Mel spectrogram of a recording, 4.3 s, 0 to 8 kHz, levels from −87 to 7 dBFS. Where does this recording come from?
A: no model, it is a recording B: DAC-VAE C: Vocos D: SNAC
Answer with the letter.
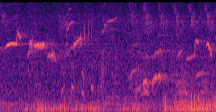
C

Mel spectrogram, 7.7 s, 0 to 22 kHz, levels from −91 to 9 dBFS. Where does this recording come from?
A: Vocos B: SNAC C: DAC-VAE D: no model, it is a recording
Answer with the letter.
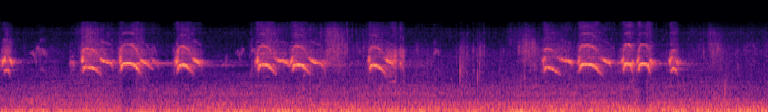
A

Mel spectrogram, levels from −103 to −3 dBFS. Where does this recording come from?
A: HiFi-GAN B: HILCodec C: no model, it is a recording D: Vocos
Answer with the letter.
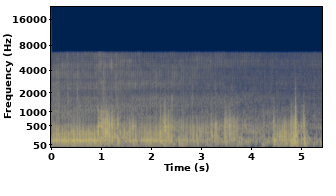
D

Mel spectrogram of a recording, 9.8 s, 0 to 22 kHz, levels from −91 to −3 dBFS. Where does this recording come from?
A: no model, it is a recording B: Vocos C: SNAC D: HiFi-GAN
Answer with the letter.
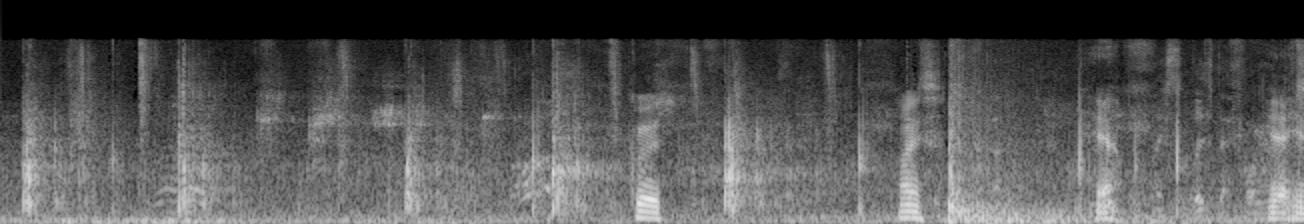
A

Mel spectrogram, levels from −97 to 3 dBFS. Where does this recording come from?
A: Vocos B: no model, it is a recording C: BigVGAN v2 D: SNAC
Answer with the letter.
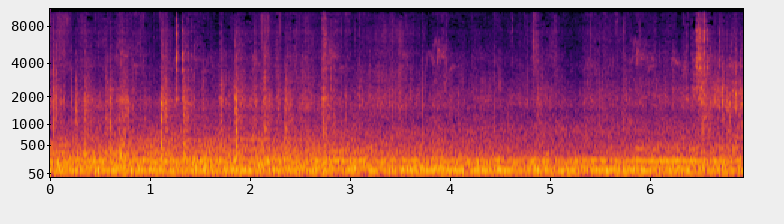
A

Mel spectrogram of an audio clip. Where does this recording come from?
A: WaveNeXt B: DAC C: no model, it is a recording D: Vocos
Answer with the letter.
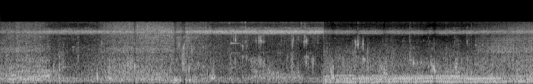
C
